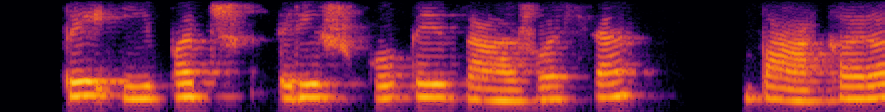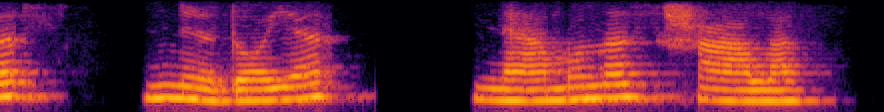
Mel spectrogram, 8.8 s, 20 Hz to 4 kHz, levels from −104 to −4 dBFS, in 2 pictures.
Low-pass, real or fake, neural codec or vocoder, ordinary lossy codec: 3.6 kHz; real; none; Opus, 32 kbps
